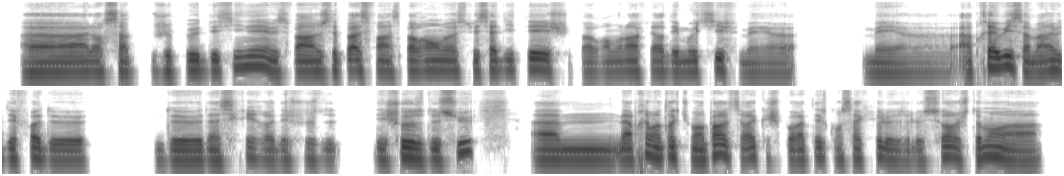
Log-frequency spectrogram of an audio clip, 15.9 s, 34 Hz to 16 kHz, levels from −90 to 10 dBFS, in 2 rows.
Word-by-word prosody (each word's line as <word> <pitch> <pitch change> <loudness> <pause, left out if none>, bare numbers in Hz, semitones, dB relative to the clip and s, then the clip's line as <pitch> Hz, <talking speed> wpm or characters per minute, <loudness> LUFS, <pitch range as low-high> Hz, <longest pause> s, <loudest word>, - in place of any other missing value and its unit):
Heu, - - -8 0.4
alors 105 0 0
ça 105 -2 0
p 95 - -21
je 105 0 -5
peux 110 +4 0
dessiner, 145 +7 0
mais 110 - +1
c'est 95 - -13
pas 110 -1 +5
un 110 - +1
je - - -3
sais - - -2
pas, 115 -1 +4
c'est - - -7
pas 110 - +1
un - - -4
c'est - - -16
pas 110 - +2
vraiment 115 +1 +1
ma 115 -1 +1
spécialité. 115 +3 +1
Je - - -8
suis - - -20
pas 100 - -7
vraiment 100 +2 -6
là 110 0 +1
à - - -2
faire 105 -1 -4
des 105 0 -1
motifs, 110 +3 -2
mais, 95 0 -8
heu 95 0 -7 0.5
mais, 95 -1 -4
heu, 90 - -8 0.4
après 120 +9 +4
oui, 155 +2 +7
ça 105 - 0
m'arrive 110 +3 0
des 110 -1 -1
fois 120 0 +2
de 100 -1 0 0.5
de 100 0 +2
d'inscrire, 105 +3 -4
heu, - - -2
des 100 0 -7
choses 105 +1 -10
de 105 0 -10 0.3
des 110 - -3
choses 115 0 +5
dessus. 115 - +1 0.4
Hem, 105 -1 +2
mais 110 - +1
après 105 +7 +2
maintenant 125 0 +3
que - - -7
tu - - -13
m'en 105 - +3
parles, 150 +2 +5
c'est 120 - -9
vrai 120 - +1
que - - -17
je - - -7
pourrais 105 -1 -1
peut-être 120 0 -5
consacrer 110 +3 -5
le 105 -4 0
le 100 -1 -8
soir 130 +7 +1
justement 120 +2 +1
à 95 0 -1
105 Hz, 270 wpm, -25 LUFS, 100-115 Hz, 0.5 s, oui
